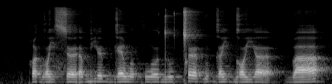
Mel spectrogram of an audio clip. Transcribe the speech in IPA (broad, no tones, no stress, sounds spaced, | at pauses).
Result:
qʷ ɐ ɡ ɔ j s œ ɾ ɐ b j ø b ɡ ɛ w o k w o d u ǀ œ ɓ u ɡ ɐ j ɡ ɔ j ɐ | b a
